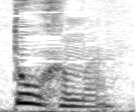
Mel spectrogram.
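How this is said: The r is a dragged, breathy sound. "Nordeste. ... Dá uma arrastada e vai embora"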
